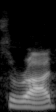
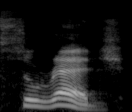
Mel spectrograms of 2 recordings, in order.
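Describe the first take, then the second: First: The name is said so it rhymes with garage. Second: The name is said so it does not rhyme with garage. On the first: The speaker calls it wrong. "not Suraj" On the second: The speaker calls it right. "I corrected him. I said, it's Suraj"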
